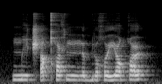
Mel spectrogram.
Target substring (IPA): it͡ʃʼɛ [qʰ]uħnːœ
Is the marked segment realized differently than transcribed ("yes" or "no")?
no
